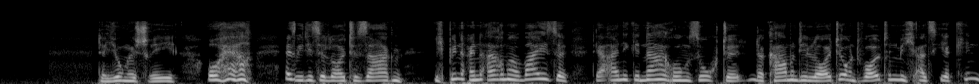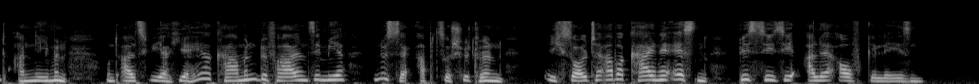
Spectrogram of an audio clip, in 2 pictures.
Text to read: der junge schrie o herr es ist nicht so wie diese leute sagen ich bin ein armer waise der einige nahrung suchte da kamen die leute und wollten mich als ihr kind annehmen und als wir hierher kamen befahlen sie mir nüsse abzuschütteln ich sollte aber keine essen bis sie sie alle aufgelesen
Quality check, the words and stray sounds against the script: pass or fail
fail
